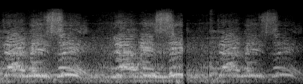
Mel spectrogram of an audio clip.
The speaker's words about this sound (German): Die Demission bzw. den Rücktritt der Regierung und von Staatspräsident Klaus forderten am Donnerstagabend in Prag rund 2000 Demonstranten auf dem Wenceslasplatz.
